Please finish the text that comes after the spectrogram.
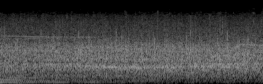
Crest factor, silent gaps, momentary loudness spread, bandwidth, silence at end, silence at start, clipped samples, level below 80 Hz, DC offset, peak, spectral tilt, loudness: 16 dB; none; 1 LU; 13.5 kHz; 0 s; 0 s; under 0.1%; -64 dBFS; under 0.1%; -14 dBFS; -1 dB/octave; -27 LUFS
